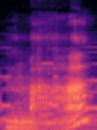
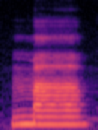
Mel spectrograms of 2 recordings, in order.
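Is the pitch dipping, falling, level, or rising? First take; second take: dipping; level. First: The pitch dips down and then rises. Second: The pitch stays level and flat throughout. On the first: "El tercer tono tiene una bajada y una subida" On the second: "El primer tono es plano, totalmente, eh, digamos, recto. No hay cambios en él"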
